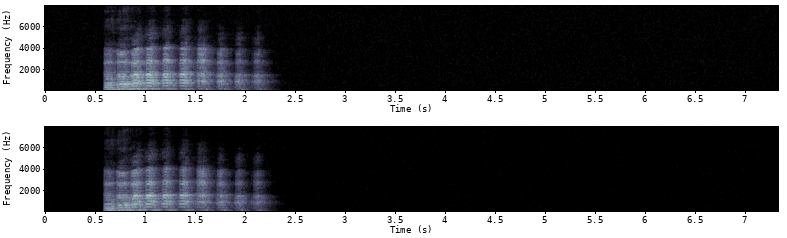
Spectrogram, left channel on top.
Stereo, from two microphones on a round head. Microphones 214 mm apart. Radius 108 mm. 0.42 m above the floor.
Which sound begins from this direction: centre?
Laughter, at 0.6 s.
